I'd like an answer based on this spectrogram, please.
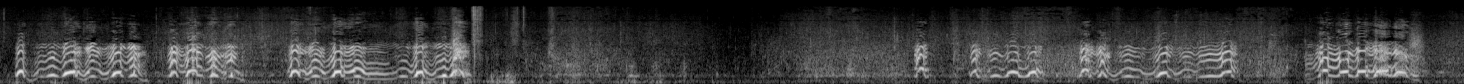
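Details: Alaskan Malamute that has found a sea robin on the shore, giving bursts of wavering, yodel-like, whining vocal sounds in runs of one to two seconds, with short pauses and a longer quiet gap midway.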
